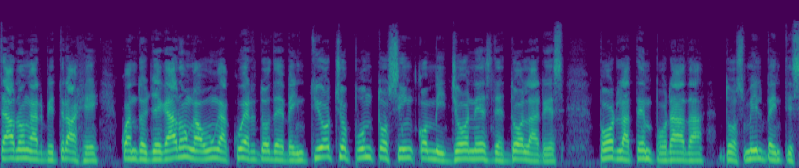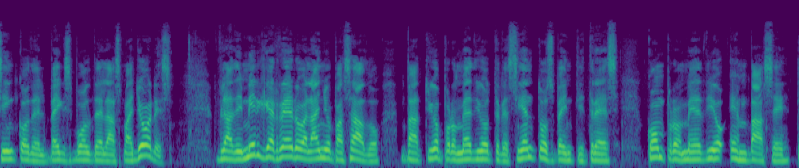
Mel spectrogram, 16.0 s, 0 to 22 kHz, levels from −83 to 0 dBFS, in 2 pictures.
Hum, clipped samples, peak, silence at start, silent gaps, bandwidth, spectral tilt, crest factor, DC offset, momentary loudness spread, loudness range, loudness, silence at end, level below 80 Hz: none; under 0.1%; -8 dBFS; 0 s; none; 13.5 kHz; -6 dB/octave; 16 dB; under 0.1%; 6 LU; 2 LU; -23 LUFS; 0.1 s; -60 dBFS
